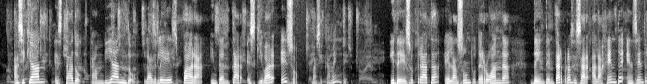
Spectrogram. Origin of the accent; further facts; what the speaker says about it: Trinidad & Tobago; now in United Kingdom; alguien como yo, que soy migrante y vengo de Trinidad y Tobago, mi país fue colonizado por Inglaterra.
